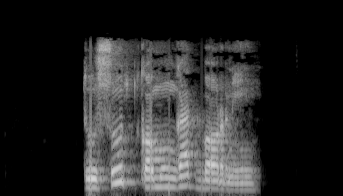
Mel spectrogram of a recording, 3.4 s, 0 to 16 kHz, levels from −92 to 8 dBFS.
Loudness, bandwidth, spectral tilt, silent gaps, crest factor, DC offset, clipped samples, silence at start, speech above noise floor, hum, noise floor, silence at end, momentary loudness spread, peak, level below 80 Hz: -18 LUFS; 8 kHz; -3 dB/octave; none; 18 dB; under 0.1%; under 0.1%; 0.85 s; over 72 dB; none; under -90 dBFS; 0.85 s; 11 LU; -2 dBFS; -58 dBFS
